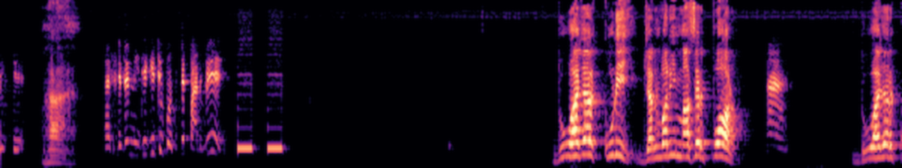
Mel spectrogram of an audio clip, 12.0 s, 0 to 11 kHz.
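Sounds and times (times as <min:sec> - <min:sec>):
low steady hum: 0:00.0 - 0:12.0
short beeps: 0:03.2 - 0:03.9.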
